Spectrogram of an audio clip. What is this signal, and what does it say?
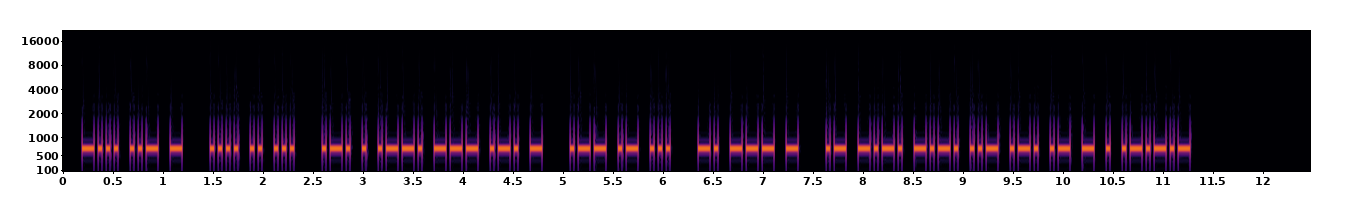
Morse code, heard as a keyed tone, about 30 wpm, 700 Hz. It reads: BUT HIS REPORT WAS NOT ACCURATE.
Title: Sentences from Top 1200 Words 30wpm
